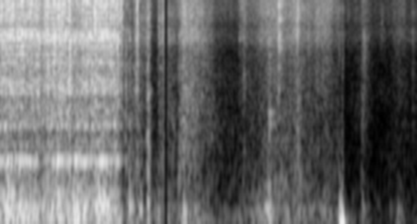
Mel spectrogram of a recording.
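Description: Domestic sewing machine stitching a plain four-tuck blouse, a steady whirring run for the first second or so, then short intermittent bursts and clicks as the fabric is adjusted.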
